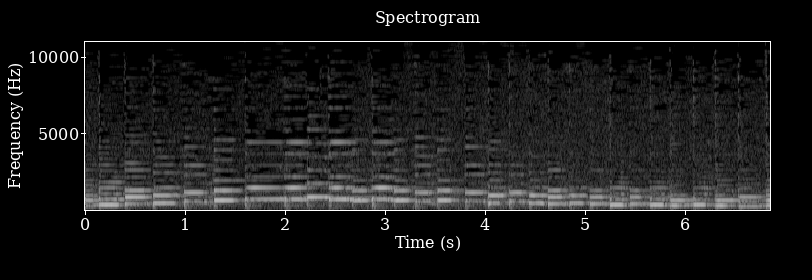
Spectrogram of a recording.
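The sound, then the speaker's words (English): A guitar runs up a D scale with its fourth and sixth notes omitted, then back down, in a brisk, even stream of plucked single notes. “so I'm taking out the fourth note of the scale and the sixth note of the scale, and I get a sound, seventh note of the scale, and I get a sound like this.”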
